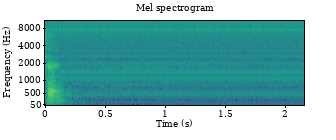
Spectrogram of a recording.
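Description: A man's voice ends a word at the start, then a steady electrical mains hum: a constant buzz made of many fixed tones, unchanging in level.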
